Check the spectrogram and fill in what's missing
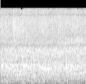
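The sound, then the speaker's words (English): A dense, continuous clatter of a long, very straight line of dominoes toppling, including down some steps, at a domino event in Germany, so rapid the individual clicks blur into a steady rain-like hiss, holding an even loudness throughout with no voices. “But no, the dominoes are toppling.”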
